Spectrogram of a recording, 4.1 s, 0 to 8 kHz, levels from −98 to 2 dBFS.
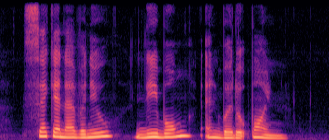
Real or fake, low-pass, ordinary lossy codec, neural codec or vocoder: real; none; none; none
